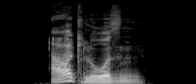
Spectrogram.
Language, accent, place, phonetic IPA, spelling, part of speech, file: German, Germany, Berlin, [ˈaʁkˌloːzn̩], arglosen, adjective, De-arglosen.ogg
- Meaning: inflection of arglos: 1. strong genitive masculine/neuter singular 2. weak/mixed genitive/dative all-gender singular 3. strong/weak/mixed accusative masculine singular 4. strong dative plural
